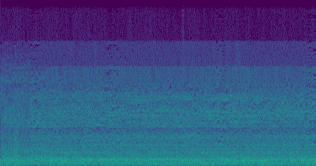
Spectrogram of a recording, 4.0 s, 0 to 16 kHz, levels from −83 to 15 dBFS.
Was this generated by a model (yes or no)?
no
